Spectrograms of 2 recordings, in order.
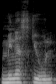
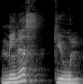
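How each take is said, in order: First: Said in the usual way. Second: मिनस्क्यूल slowly, as minus ... Kiul; slow two-part reading of मिनस्क्यूल; broken into parts. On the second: Shown as a demonstration. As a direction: pause inside मिनस्क्यूल after minus. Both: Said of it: "टुकड़ों में तोड़ तोड़ के पढ़ें".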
